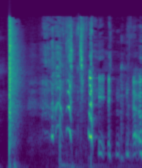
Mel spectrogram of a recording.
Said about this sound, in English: If you're happy and you know it, clap your hands.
